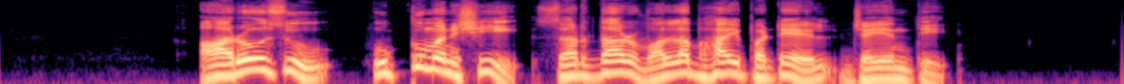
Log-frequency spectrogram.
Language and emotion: Telugu, neutral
